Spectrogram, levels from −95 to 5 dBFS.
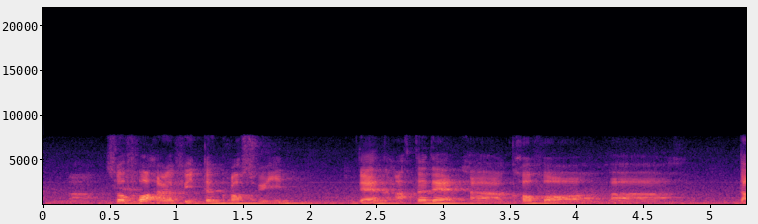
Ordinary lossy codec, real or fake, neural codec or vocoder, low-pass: none; real; none; none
